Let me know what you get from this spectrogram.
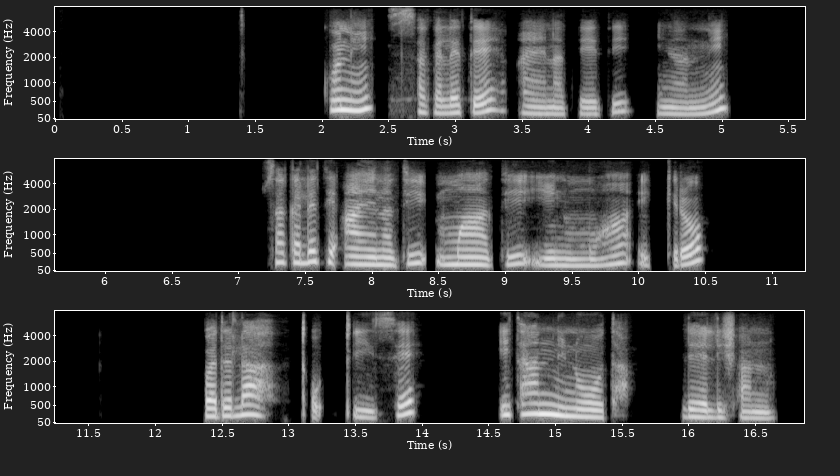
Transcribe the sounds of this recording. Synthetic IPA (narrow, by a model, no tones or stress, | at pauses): kʊnɪsɐkɐlɛt̪ɛɐjɐnɐt̪e̞ːt̪ɪ | ɪnɐnːɪ | sɐkɐlɛt̪ɛʔɐjnɐt̪ɪmaːt̪ɪjɪnʊmːɔɦɐʔɪkːɪd̪ɔ | b̥ɐd̪ɐlaːt̪ʼɔt̪ʼːiːsɛ | ɪt̪anːɪno̞ːt̪ʰɐ̥ | le̞ːlɪʃɐnːɔ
